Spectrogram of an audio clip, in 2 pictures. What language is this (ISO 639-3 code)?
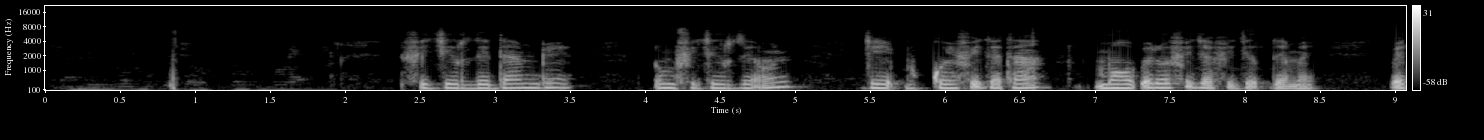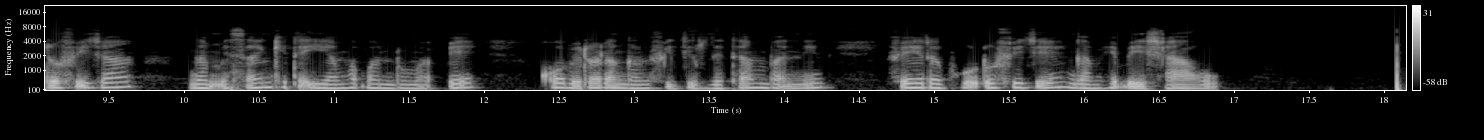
ful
